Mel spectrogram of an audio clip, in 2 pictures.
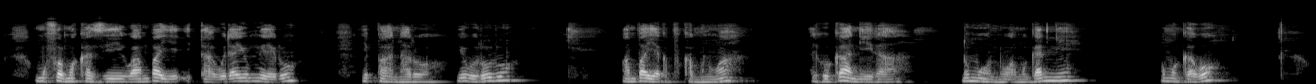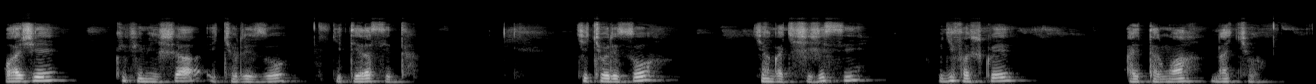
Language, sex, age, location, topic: Kinyarwanda, male, 36-49, Kigali, health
